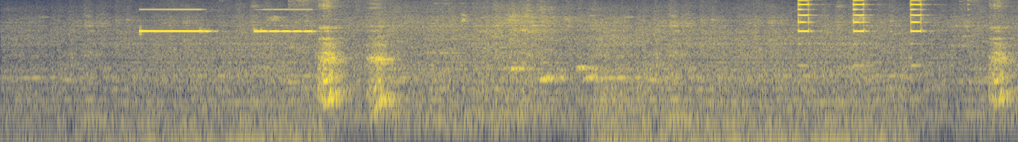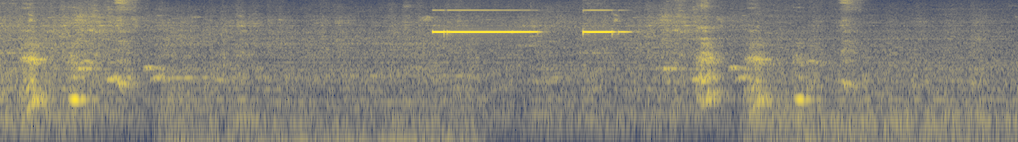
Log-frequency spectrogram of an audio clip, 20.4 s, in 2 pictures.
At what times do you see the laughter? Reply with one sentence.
You can hear the laughter from 2.9 to 4.2 s, from 9.7 to 11.6 s and from 16.9 to 18.8 s.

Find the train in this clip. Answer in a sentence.
You can hear the train from 0.0 to 20.3 s.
